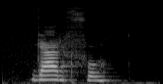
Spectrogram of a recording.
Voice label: "Garfo", Portuguese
